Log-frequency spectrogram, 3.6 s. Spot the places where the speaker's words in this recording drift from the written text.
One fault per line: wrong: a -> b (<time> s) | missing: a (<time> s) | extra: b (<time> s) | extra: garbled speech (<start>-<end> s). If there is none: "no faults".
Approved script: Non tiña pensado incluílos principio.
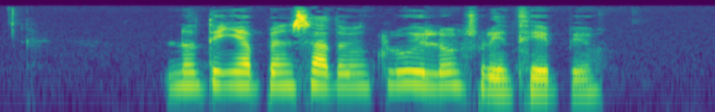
no faults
